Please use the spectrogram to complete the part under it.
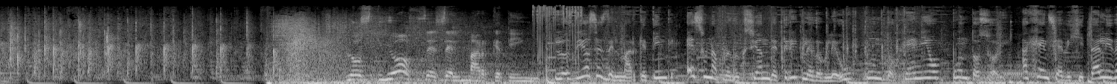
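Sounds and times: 
music bed with a thumping low beat: 0.0 - 2.7, 5.5 - 11.1
applause: 0.0 - 2.8, 7.4 - 9.5
speech: 3.5 - 11.1.

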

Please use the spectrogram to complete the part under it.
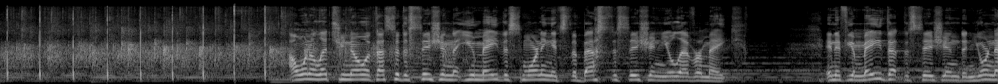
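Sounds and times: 
audience clapping: 0.0 - 4.6
speech: 2.9 - 7.5, 8.2 - 9.9.

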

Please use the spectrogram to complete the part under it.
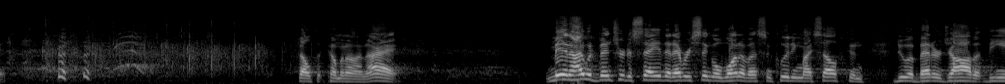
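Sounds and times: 
speech: 0.0 - 1.1, 3.0 - 4.1, 5.5 - 10.0
laughter: 0.0 - 1.2
audience clapping: 0.0 - 3.2.

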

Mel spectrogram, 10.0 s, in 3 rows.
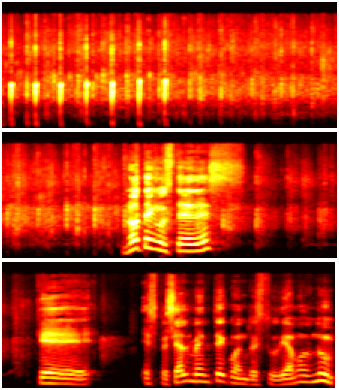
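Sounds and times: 
applause: 0.0 - 8.1
speech: 4.6 - 5.6, 7.1 - 10.0.

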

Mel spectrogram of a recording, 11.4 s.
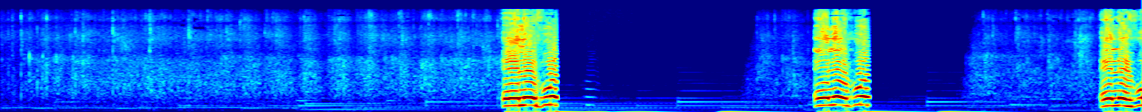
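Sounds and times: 
audience applause: 0.0 - 5.5, 7.5 - 8.5, 9.7 - 11.4
speech: 5.0 - 5.6, 8.4 - 8.7.

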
